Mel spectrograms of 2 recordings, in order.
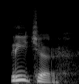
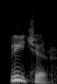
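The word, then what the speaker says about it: creature: congratulations congratulations to यू क्रिएचर नॉट क्रिएचर हम क्या बोलते आए हैं क्रिएचर क्रिएचर is incorrect the word is क्रीचर क्रचर एंड क्रचर तीन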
